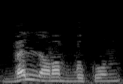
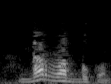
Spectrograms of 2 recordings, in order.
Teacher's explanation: نحول اللام إلى راء وندغم الراء في الراء · Shown in: second take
